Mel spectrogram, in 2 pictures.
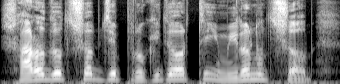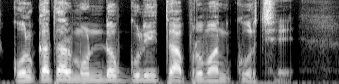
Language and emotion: Bengali, neutral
